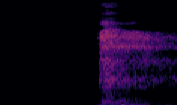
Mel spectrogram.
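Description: A man's heavy sigh into a close microphone, starting about a second in and trailing off.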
